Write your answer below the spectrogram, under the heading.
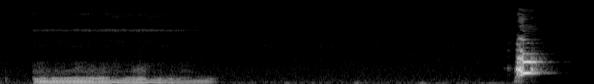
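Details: Pet beagle indoors giving a low, rumbling growl about two seconds long with wavering pitch, then near silence before a single sharp, higher-pitched bark near the end.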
